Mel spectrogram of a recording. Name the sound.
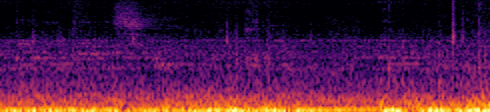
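car driving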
